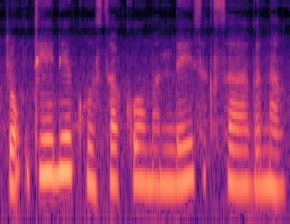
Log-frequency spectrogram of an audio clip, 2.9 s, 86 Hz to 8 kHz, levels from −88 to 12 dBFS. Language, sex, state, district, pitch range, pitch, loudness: Garo, female, Meghalaya, West Garo Hills, 195-235 Hz, 205 Hz, -16 LUFS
